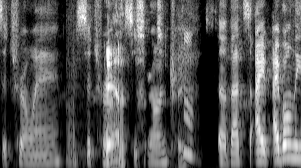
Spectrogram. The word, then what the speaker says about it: Citroën: it's a citrus I never know how to pronounce this it's Citroën Citrus so that's I've only seen like kind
